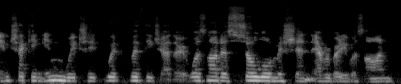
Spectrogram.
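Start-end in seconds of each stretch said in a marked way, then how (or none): none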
